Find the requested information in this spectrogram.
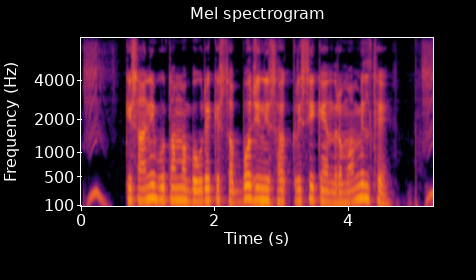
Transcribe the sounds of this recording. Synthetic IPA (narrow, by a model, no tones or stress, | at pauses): kɪsaːnibuːt̪ãmãboːɾekesəbːod͡ʒɪnɪsɦəkːɾɪsikẽːnd̪ɾəmãmɪlt̪ʰeː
